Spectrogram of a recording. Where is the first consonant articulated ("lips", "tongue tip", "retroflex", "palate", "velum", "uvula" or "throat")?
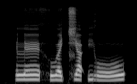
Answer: tongue tip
